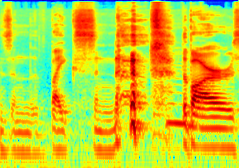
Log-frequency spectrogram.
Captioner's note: laughs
